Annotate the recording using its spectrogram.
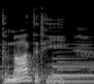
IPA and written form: kəˋmɑdətɪ (commodity)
